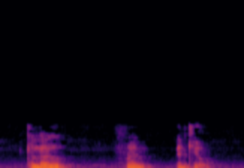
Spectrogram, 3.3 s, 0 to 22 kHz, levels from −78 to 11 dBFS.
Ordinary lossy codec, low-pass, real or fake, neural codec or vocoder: MP3, 24 kbps; 7.2 kHz; fake; codec, 16 kHz, 16 kbps, FunCodec, trained on LibriTTS, 50 frames a second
